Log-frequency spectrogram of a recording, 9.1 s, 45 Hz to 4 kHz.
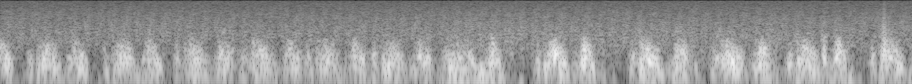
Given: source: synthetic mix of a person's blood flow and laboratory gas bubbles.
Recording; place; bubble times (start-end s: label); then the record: Doppler ultrasound of blood flow; precordium
8.21-8.29 s: bubbles
8.79-8.92 s: bubbles
From the record:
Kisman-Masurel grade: 113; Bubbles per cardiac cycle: 1 to 2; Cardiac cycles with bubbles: 1 to 10%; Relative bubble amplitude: loud (0.450 to 0.775); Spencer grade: 1 (occasional bubble signal discernible with the cardiac motion signal, with majority of cardiac periods free of bubbles); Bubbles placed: anywhere in the cardiac cycle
